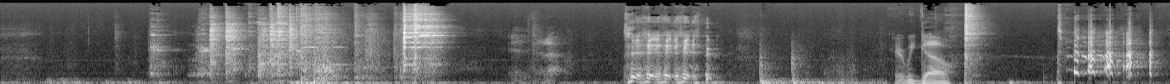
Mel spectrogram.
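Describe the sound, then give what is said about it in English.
A bottle being opened to celebrate: clinking glass, scraping and handling noises in several short bursts, with a quick remark and a few voices in between. “But you know, we got this bottle. We gonna pop to celebrate.”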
